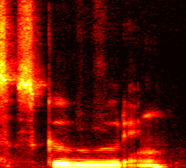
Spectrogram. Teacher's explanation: scooting with a long first syllable, shorter second syllable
